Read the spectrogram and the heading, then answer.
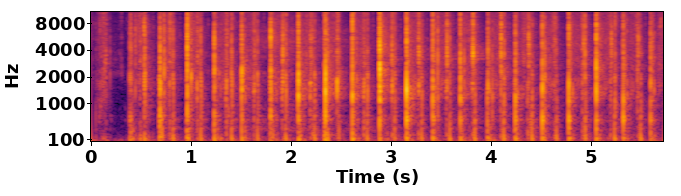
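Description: Oracle cards are shuffled by hand in a long, even run of many soft slapping taps at a steady, brisk rhythm, with no talk.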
